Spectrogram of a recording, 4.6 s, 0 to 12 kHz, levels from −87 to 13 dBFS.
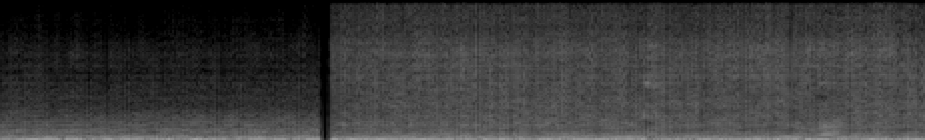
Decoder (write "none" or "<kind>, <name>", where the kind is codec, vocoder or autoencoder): vocoder, BigVGAN v2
